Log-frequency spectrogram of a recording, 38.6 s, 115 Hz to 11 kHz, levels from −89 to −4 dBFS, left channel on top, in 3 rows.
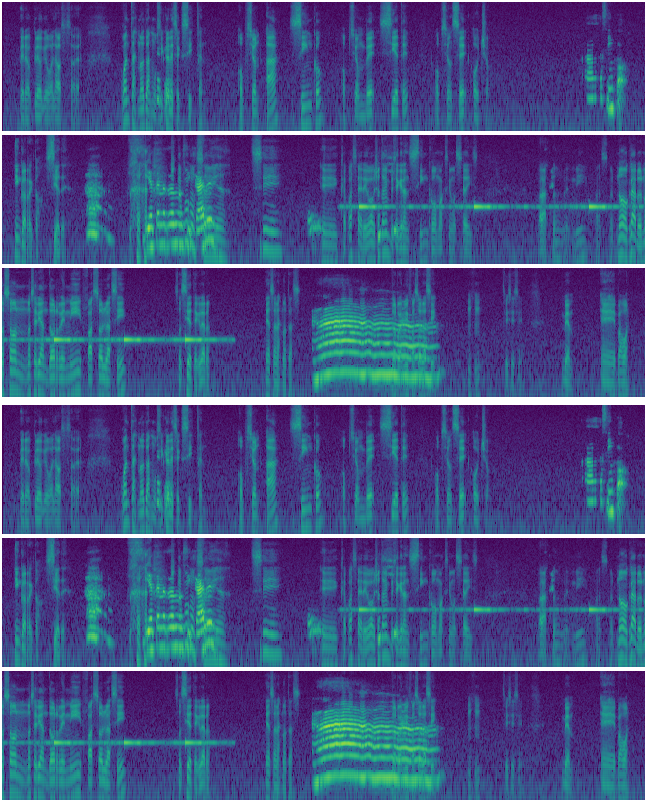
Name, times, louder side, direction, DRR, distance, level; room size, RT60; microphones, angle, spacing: voice 1, 0.3-4.1 4.7-6.4 6.8-8.1 8.7-9.7 13.1-14.2 15.4-16.1 16.4-17.3 17.8-18.5 19.2-22.4 23.6-28.2 29.2-29.9 31.0-31.7 33.5-34.4 35.0-35.3 35.7-36.5 36.9-37.1 37.7-38.3, equal, ahead, 4.8 m, -39 dB
voice 2, 11.7-12.5 14.5-15.1 15.7-17.1 19.0-19.2 20.7-20.8 31.9-34.5, right 3 dB, 20° right, 1.9 m, -25 dB
sound 1, 19.6-30.4, left 4 dB, 75° left, 4.2 m, -35 dB
open air
head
